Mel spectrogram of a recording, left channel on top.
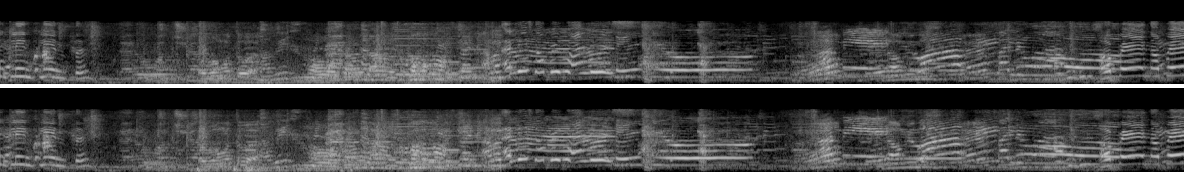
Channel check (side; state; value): both; normal; correlation 0.48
